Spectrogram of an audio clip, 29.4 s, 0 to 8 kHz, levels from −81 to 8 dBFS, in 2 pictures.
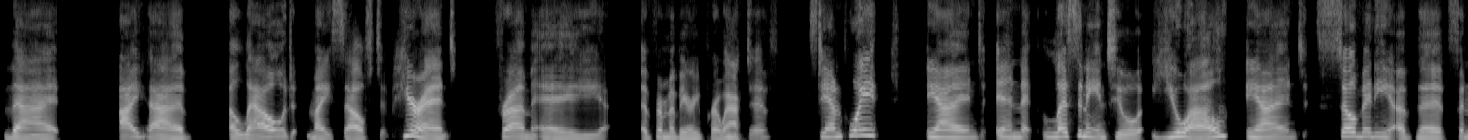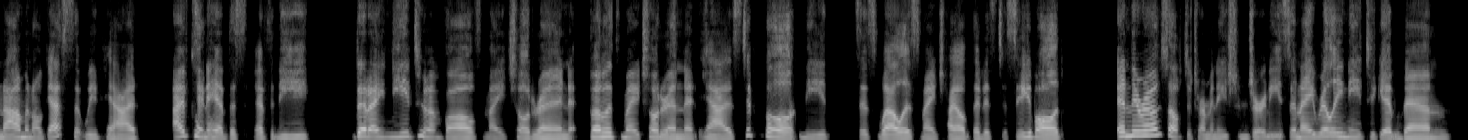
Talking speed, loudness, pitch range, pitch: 145 wpm, -23 LUFS, 175-215 Hz, 190 Hz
